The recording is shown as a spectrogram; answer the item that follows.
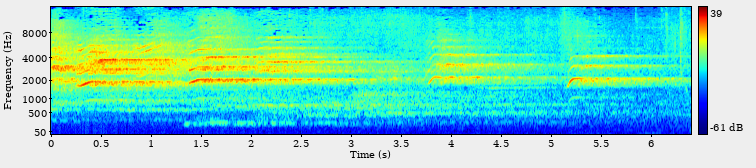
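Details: Captive belugas at Port of Nagoya Public Aquarium on 11 August 2018, during an unsuccessful attempt to swap Nana and Hodoi between pools: a series of tonal, harmonic whistles with sharply rising onsets, one continuous then new ones starting about every 1.3 seconds, over steady broadband water noise.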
